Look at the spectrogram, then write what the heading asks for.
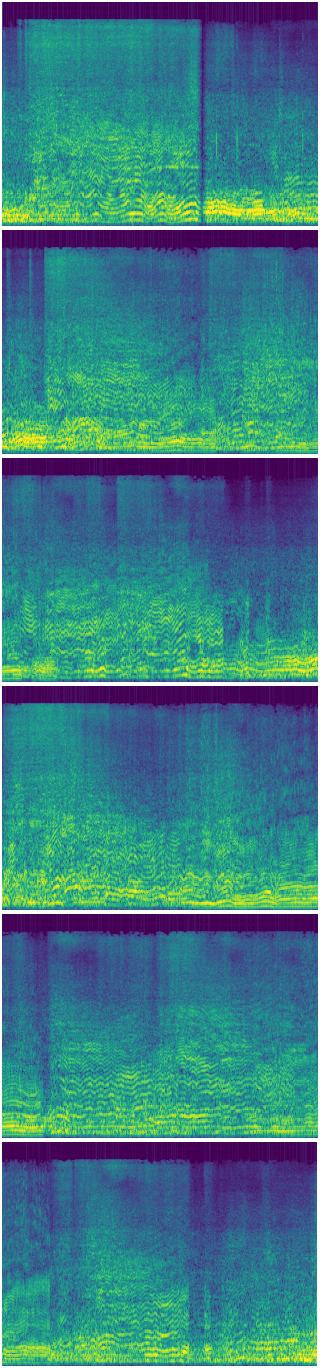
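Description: Several motocross sidecar outfits' engines revving hard together, their pitch rising and falling as they race over the jumps, with a few sudden cuts in the sound.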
